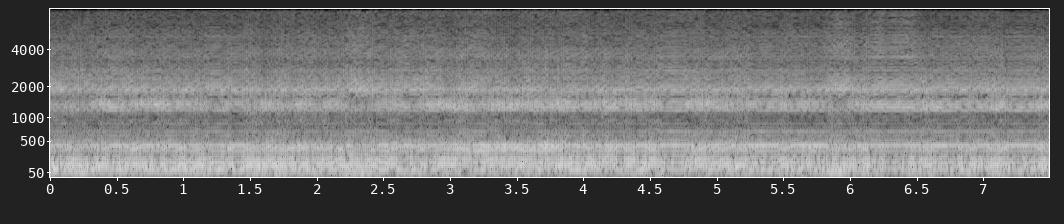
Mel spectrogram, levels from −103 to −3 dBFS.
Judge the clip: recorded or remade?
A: remade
